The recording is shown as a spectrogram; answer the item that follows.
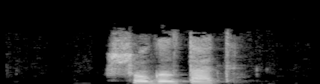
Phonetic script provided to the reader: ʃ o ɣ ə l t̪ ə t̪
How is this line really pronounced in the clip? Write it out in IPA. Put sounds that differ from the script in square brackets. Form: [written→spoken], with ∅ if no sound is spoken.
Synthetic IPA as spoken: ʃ o ɣ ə l t̪ [ə→ɑ] t̪

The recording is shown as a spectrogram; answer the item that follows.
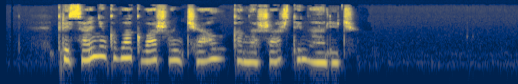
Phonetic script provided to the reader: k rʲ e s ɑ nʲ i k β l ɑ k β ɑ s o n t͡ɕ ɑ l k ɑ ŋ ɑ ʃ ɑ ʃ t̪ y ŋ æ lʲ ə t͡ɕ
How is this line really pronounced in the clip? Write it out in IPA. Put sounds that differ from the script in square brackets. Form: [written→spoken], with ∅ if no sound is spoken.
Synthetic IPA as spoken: k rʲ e s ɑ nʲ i k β l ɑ k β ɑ [s→ʃ] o n t͡ɕ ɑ l k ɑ ŋ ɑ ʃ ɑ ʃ t̪ y ŋ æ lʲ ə t͡ɕ

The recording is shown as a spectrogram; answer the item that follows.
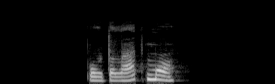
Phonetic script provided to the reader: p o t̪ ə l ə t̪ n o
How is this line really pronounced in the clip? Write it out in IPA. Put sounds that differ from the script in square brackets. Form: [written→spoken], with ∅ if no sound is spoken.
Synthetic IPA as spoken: p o t̪ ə l [ə→ɑ] t̪ [n→m] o

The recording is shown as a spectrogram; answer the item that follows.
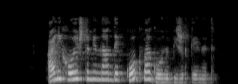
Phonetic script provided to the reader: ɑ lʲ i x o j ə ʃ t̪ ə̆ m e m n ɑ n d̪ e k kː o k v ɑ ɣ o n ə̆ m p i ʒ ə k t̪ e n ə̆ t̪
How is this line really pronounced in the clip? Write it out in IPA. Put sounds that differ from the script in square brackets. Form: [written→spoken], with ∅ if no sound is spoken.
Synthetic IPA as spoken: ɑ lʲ i x o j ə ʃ t̪ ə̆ m e m n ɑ n d̪ e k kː o k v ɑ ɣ o n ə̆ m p i ʒ ə k t̪ e n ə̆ t̪

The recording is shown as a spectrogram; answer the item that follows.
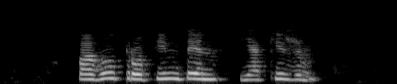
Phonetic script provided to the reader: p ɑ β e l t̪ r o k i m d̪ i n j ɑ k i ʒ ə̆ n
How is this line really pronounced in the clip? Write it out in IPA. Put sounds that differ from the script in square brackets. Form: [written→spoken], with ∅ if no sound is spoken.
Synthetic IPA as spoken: p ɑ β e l t̪ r o [k→p] i m d̪ [i→e] n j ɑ k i ʒ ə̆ [n→m]

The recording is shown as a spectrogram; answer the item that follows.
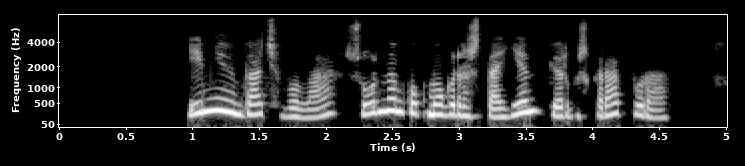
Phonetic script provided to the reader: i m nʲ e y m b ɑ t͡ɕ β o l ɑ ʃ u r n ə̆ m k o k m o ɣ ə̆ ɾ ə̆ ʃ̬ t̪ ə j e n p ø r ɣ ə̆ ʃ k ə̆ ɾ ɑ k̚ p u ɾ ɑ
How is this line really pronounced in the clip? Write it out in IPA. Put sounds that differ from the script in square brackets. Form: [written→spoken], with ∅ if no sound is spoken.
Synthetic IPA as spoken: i m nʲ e y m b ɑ t͡ɕ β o l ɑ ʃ u r n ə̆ m k o k m o ɣ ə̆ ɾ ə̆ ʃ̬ t̪ [ə→ɑ] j e n [p→k] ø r ɣ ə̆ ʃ k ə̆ ɾ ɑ k̚ p u ɾ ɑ

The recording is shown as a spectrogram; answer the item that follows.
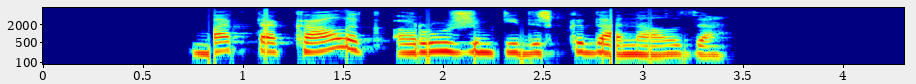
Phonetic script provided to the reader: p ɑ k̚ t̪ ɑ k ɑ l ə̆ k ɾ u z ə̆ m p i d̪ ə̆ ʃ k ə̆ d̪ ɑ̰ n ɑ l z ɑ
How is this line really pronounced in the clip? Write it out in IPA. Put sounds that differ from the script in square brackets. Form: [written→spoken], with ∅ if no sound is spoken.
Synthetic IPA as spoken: [p→b] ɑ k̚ t̪ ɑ k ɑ l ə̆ k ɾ u [z→ʒ] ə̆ m [p→k] i d̪ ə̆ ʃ k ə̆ d̪ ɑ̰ n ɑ l z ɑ

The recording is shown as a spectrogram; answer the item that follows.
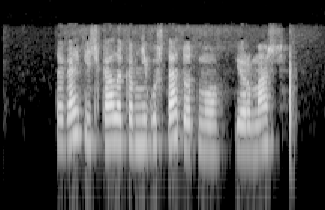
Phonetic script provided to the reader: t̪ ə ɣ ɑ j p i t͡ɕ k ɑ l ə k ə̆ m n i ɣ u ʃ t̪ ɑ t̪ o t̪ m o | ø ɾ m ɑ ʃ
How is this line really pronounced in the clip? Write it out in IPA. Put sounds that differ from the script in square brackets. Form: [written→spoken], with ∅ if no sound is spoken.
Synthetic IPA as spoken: t̪ ə ɣ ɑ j p i t͡ɕ k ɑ l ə k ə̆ m n i ɣ u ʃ t̪ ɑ t̪ o t̪ m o | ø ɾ m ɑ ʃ

